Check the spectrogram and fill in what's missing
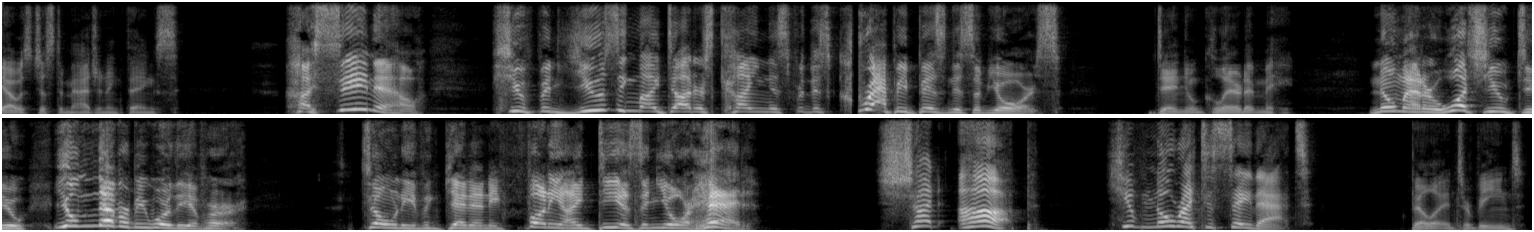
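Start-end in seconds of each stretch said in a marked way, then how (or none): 2.1-7.9 loud, high angry tirade; accusing. A narrator's reading. Father accusing man of using his daughter, accusing. 10.2-17.1 high, shouted warning; furious. A narrator's reading. Father warning young man off his daughter, furious. 18.0-21.3 high, loud angry shout; furious defence. A narrator's reading. Daughter intervening against her father, furious.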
